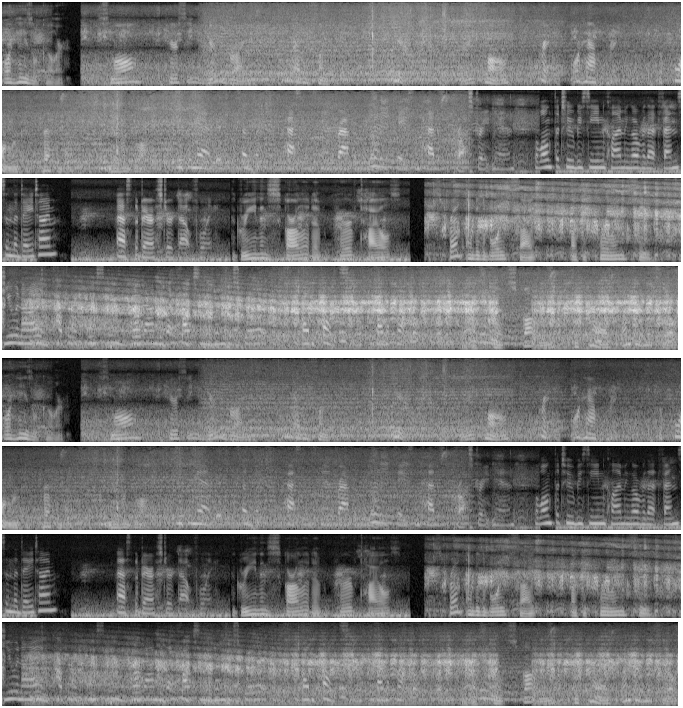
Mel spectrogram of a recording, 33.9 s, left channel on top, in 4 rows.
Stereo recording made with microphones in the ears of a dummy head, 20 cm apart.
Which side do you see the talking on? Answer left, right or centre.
left.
